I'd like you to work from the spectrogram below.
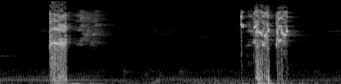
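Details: Lovebird calling to its companions with loud harsh high shrieks, one single and one doubled, separated by about two seconds of quiet with a low hum.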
